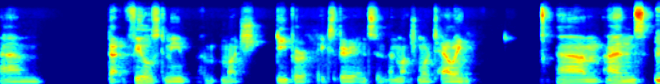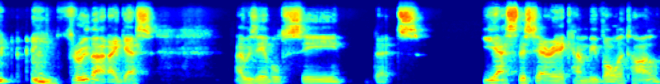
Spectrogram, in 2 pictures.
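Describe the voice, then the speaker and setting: In a Northern Irish accent, a man speaks at a fairly slow pace with a fairly low pitch, fairly even intonation, and long, frequent pauses. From Northern Ireland. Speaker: adventurer, filmmaker and author. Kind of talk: presentation to schoolchildren about his travels. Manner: hesitant, many filler words.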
